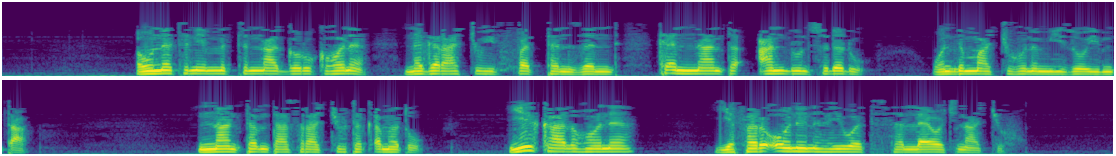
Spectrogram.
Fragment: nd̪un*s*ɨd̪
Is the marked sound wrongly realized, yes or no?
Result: no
